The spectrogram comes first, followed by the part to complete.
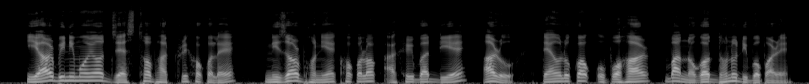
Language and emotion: Assamese, neutral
